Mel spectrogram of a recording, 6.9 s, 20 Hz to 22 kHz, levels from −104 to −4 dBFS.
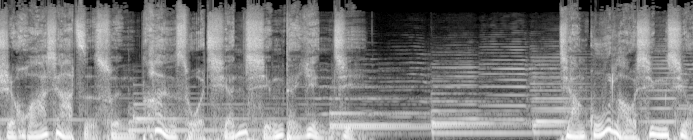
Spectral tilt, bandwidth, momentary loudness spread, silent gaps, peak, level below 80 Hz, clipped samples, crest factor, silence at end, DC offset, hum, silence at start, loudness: -4 dB/octave; over 20 kHz; 13 LU; none; 0 dBFS; -20 dBFS; 0.2%; 12 dB; 0 s; under 0.1%; none; 0 s; -11 LUFS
